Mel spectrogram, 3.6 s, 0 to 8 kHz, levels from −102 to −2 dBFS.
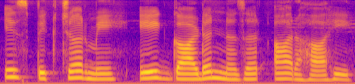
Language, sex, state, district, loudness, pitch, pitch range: Hindi, female, Madhya Pradesh, Bhopal, -17 LUFS, 200 Hz, 190-220 Hz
